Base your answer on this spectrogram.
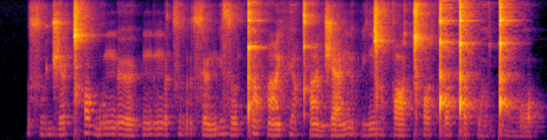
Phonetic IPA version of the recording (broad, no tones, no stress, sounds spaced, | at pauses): s ṳ d͡ʒ ɘ ǀʰ ɔ ɡ͡b u ŋ ʏ | ŋ ɘ ŋ ɵ t͡s ṳ r s ʏ mʲ ɛ̤ z u ǃ ũ q æ̃ fʲ æ̤ qʼ æ̃ d͡ʒ æ ŋ ʏ pʲ ɛ̤ ŋ͡ǀ ṳ q ɔ ǀʰ ɔ ǃ ɔ ǃ ɵ k͡p ɔ̤ ǃ ɔ̤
